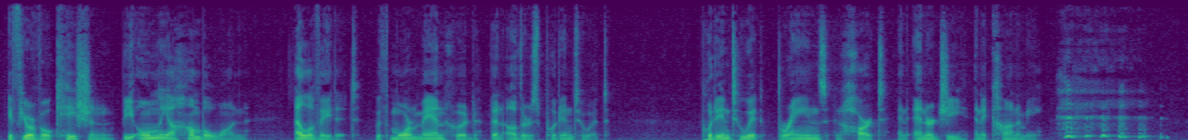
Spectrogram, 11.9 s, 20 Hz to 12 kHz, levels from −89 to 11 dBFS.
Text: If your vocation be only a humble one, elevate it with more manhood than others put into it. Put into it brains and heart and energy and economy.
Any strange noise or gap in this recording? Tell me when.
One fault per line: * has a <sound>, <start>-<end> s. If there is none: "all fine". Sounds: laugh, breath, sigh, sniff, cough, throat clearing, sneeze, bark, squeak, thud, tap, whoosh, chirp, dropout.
* has a laugh, 10.6-11.7 s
